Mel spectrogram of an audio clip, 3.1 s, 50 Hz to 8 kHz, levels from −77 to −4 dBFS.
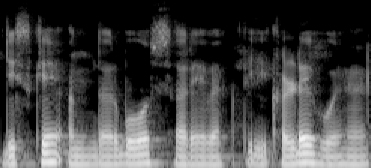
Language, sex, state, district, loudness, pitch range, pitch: Hindi, male, Uttar Pradesh, Saharanpur, -17 LUFS, 100-110 Hz, 100 Hz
